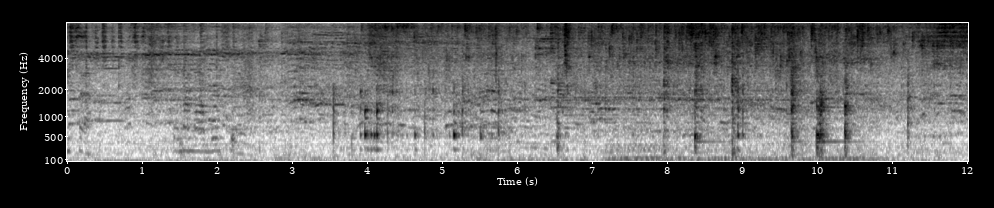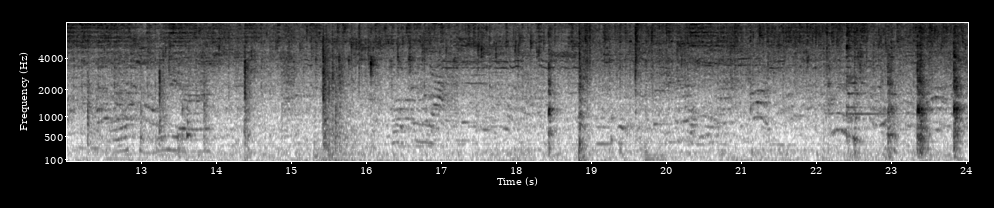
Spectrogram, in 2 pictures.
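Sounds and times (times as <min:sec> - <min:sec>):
garlic sizzling in hot oil: 0:00.0 - 0:24.0
metal spatula scraping a pot: 0:02.9 - 0:12.3.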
